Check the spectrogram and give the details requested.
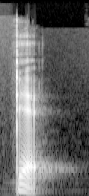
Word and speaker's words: debt: a vowel phonetically so we make a stop te debt debt we don't say debt usually we don't release the T at the end you hear debt and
